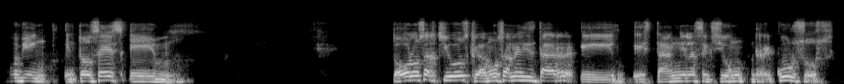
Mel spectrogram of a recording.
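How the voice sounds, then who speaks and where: A man teaching a university statistics class online, hoarse from a cold, speaking unhurriedly with frequent fillers and repeated phrases. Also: fairly high pitch, animated, takes it slowly, long pauses. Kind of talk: online lecture.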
